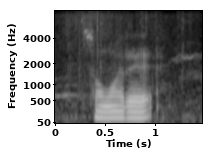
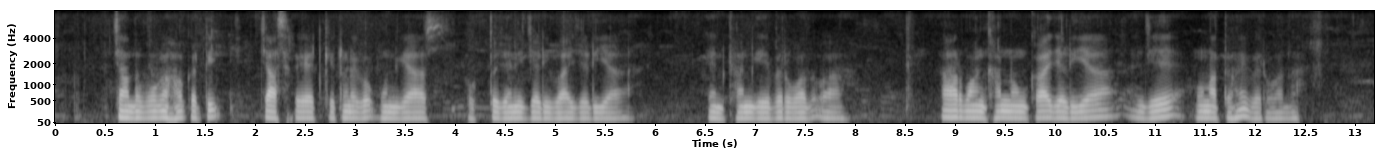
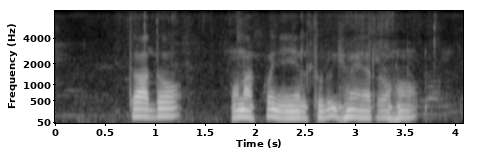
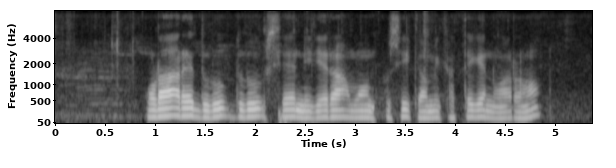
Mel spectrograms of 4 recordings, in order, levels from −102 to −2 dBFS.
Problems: background sounds at intervals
